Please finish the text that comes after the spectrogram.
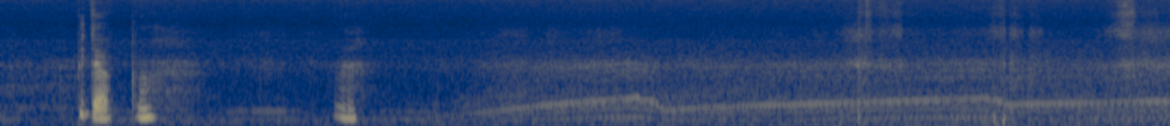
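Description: A car accelerates in the Car Parking video game, its engine tone climbing through the gears in rising whines after a few brief thumps, moderately loud.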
